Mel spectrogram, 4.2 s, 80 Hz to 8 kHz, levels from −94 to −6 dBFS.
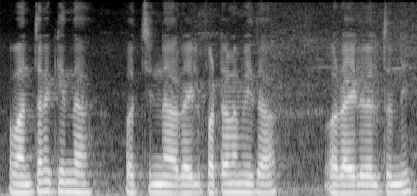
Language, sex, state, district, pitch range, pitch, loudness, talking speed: Telugu, male, Telangana, Mahabubabad, 130-140 Hz, 135 Hz, -17 LUFS, 115 wpm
